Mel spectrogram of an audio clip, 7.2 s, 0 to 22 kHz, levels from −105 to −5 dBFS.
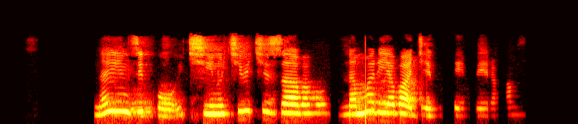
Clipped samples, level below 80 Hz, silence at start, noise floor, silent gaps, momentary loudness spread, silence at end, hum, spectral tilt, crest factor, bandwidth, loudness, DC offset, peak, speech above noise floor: under 0.1%; -68 dBFS; 1.2 s; under -90 dBFS; 4.13-4.22 s, 5.52-5.67 s, 5.86-5.94 s, 6.24-6.31 s; 20 LU; 0.85 s; none; -3 dB/octave; 18 dB; 8.2 kHz; -25 LUFS; under 0.1%; -8 dBFS; over 64 dB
